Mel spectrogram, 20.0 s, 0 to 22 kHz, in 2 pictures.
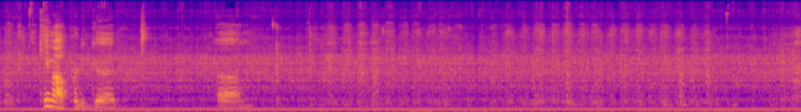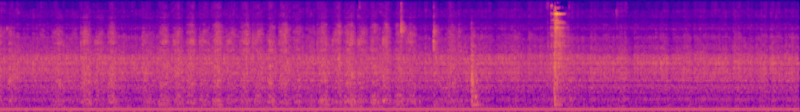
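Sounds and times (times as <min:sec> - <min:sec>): machine motor hum: 0:00.0 - 0:19.0
light clinks: 0:16.9 - 0:17.2.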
